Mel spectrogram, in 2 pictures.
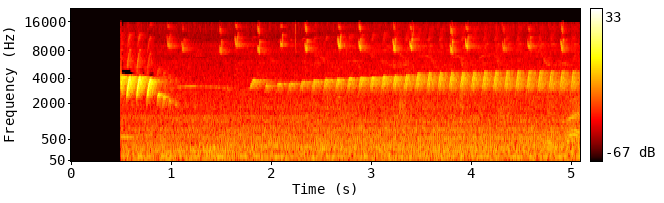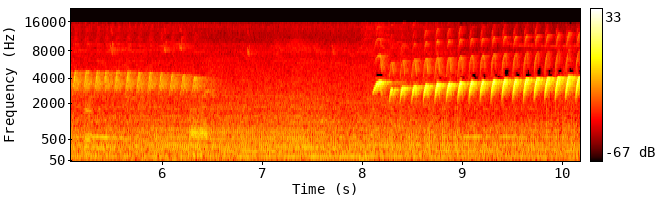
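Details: Silvered Antbird (Sclateria naevia naevia) at Peperpot, Suriname, on the morning of 27 Nov 2017, giving high, rapid chattering notes, then a long, even, steady trill lasting several seconds, followed by more fast high chatter.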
